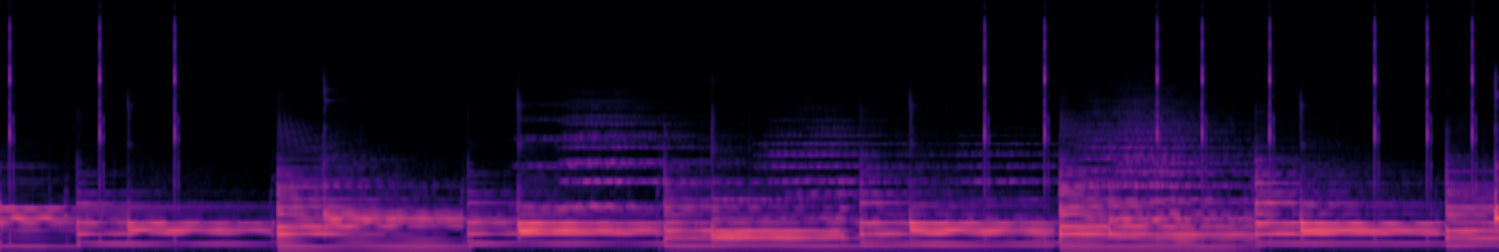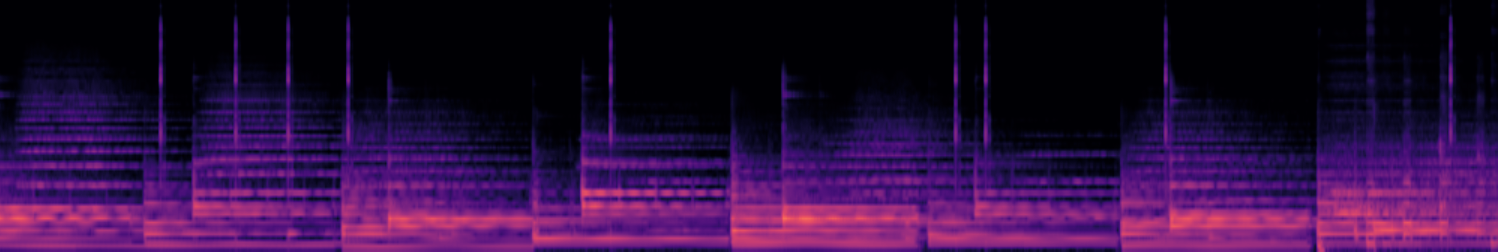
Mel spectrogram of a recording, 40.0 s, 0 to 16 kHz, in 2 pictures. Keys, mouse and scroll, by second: 4.3 scroll up 1, 8.6 scroll down 1, 15.2-15.8 drag, 19.3 click, 19.7-20.1 scroll up 2, 21.9 click, 23.6 click, 27.8 click, 28.3 scroll up 2, 28.8-29.9 shift+middle drag, 29.9 Tab, 32.4 click, 32.9 shift+click, 34.3 e.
